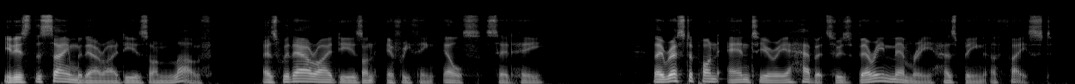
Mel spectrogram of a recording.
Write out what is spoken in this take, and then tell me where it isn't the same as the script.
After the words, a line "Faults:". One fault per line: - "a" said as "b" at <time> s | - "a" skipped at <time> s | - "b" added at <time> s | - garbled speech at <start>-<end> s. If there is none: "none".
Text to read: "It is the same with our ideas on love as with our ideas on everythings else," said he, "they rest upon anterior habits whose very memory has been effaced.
"It is the same with our ideas on love as with our ideas on everything else," said he, "they rest upon anterior habits whose very memory has been effaced.
Faults:
- "everythings" said as "everything" at 3.9 s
